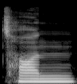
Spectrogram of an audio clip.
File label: "cheon", Korean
